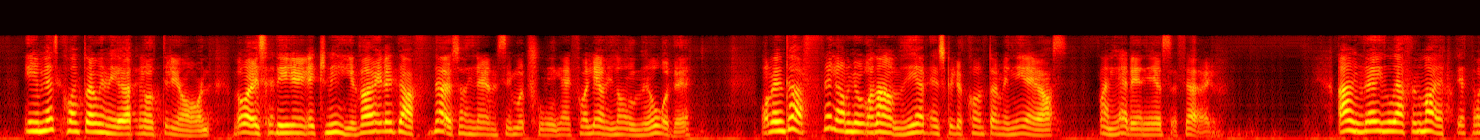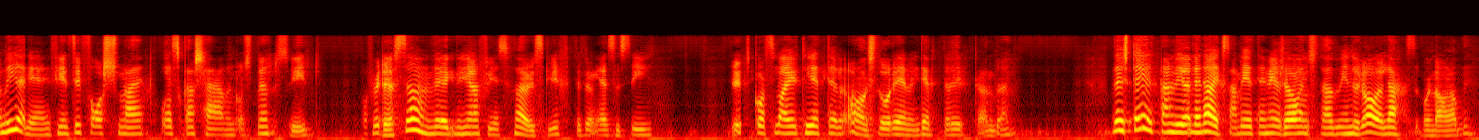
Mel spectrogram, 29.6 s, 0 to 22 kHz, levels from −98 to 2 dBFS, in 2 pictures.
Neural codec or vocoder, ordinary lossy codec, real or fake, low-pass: codec, 16 kHz, 0.5 kbps, FreqCodec, larger model; none; fake; none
